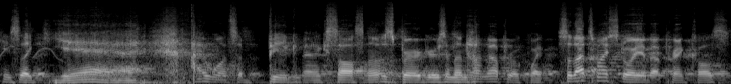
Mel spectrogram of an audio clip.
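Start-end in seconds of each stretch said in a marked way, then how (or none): 0.6-4.4 put-on slow, suggestive child voice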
